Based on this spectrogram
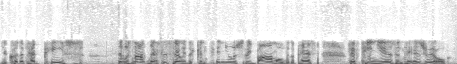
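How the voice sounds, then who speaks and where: A man with a New York accent speaks at an extremely high pitch, his loudness staying very even throughout. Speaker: caller. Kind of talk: call-in. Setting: phone call.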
